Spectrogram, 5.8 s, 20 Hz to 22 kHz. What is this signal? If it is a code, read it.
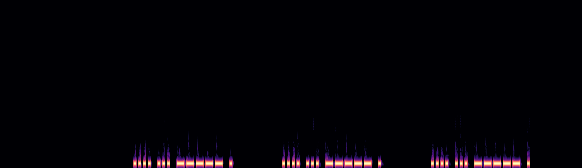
Morse code, heard as a keyed tone, about 53 wpm, 700 Hz. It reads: HS0E HS0E HS0E
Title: DXCC-100 Call Signs - 4 Characters - Repeated 3x - 50wpm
